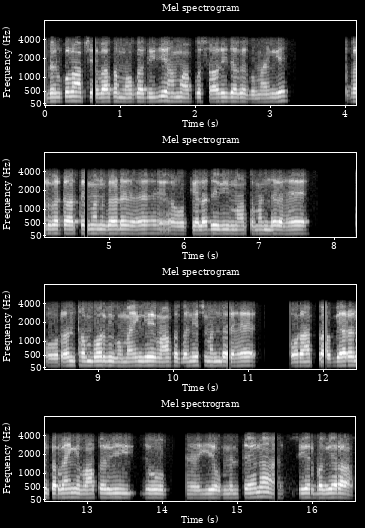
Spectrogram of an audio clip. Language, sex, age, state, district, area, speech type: Hindi, male, 30-45, Rajasthan, Karauli, rural, conversation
